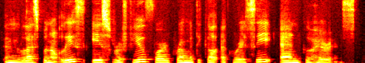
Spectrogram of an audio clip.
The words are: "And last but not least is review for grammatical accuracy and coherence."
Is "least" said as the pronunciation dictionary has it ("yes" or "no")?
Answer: no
